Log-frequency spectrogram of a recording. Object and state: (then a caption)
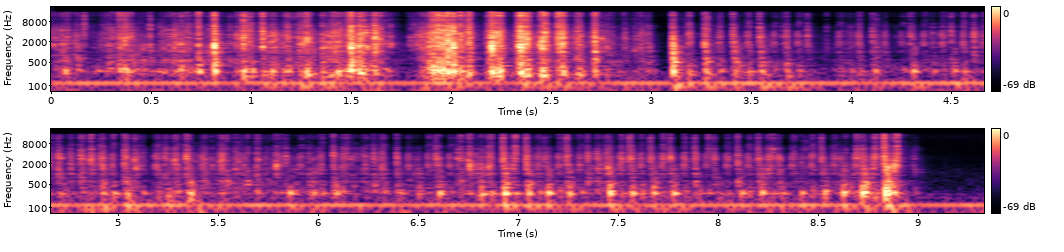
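Plastic computer keyboard. Fingertips tap on the keys and the space bar area of a full-size black plastic Logitech keyboard. The result is a fast, irregular stream of short, bright plastic clicks that swells into louder taps around two seconds. The tapping then stops just before the end, leaving only a faint steady low hum.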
